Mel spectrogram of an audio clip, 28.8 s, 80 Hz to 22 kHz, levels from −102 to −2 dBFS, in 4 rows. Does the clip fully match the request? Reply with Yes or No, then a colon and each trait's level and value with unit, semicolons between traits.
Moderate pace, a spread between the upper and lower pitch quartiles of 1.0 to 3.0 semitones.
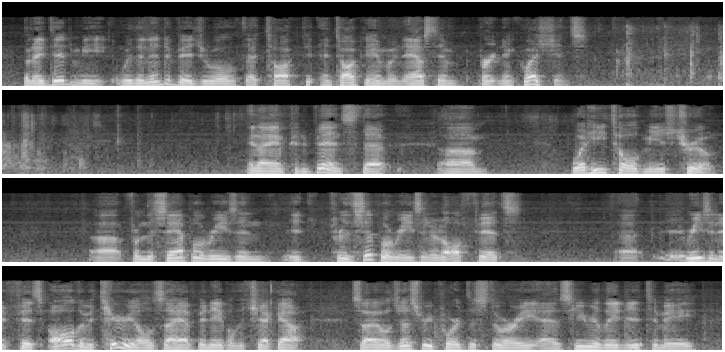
Yes: average, 150 wpm; average, 2.7 semitones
